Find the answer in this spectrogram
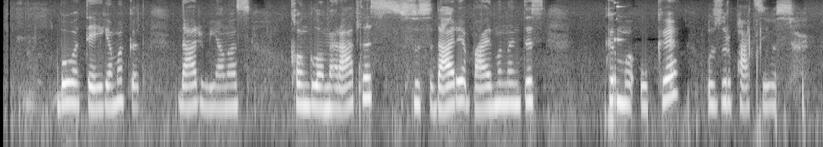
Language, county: Lithuanian, Marijampolė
